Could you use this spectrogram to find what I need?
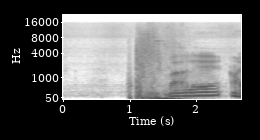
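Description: A sword slashes into a large creature with a heavy thud.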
